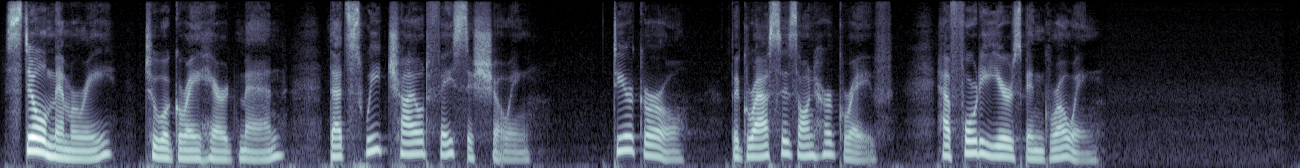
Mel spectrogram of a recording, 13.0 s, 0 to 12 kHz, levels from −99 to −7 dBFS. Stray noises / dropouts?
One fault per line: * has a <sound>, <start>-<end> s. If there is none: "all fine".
all fine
